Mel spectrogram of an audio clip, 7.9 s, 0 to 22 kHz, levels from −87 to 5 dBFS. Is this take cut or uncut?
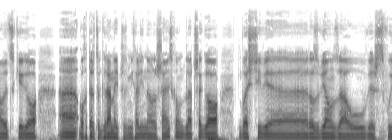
cut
